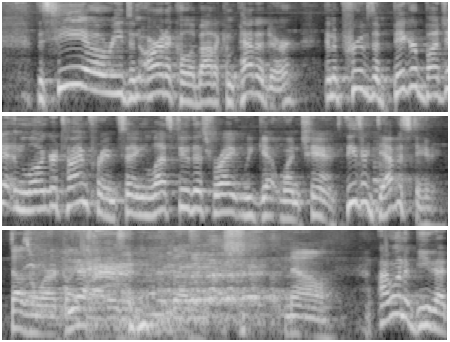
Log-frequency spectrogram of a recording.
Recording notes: record a live podcast episode at our Ship It!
